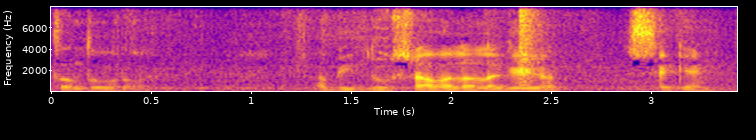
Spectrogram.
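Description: A man's fairly low voice, fairly slow and fairly even in intonation, over clear background noise

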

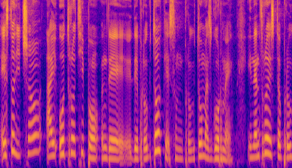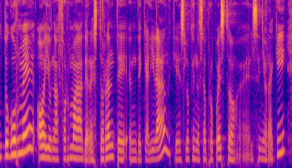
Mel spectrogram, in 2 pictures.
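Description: A woman with a French accent and a dark, mellow tone talks at a moderate pace with hardly any pauses against a quiet background. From France. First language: French (speaking Spanish). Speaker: landscape architect and wine tourism expert; panel expert. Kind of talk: panel discussion. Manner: halting. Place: hall. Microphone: handheld.

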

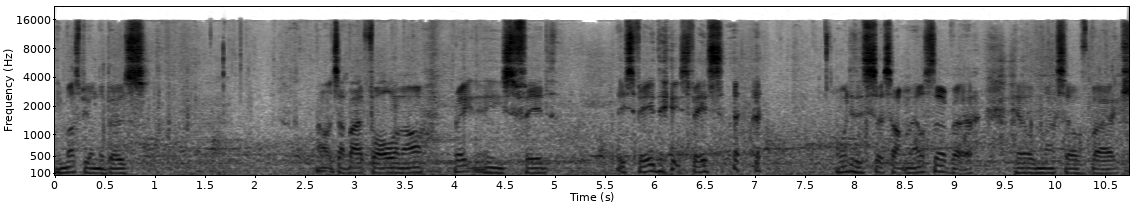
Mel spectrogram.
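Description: In a Scottish accent, a man talks at a fairly slow pace over loud background noise. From Scotland. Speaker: gaming streamer. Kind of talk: let's play commentary. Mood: amused, joking. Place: home room.

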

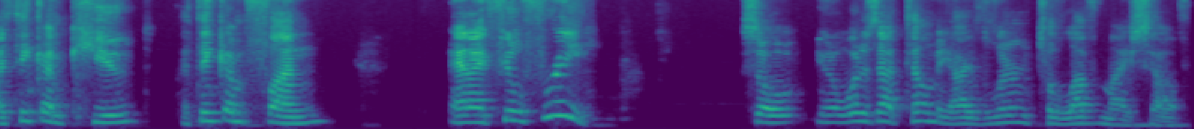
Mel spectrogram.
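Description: This man talks at a fairly slow pace with long, frequent pauses, his pitch high and his intonation lively. The background is quiet. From Montreal, Quebec. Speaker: former Zen monk, personal development coach; personal development coach. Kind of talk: interview conversation. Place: studio. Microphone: video call.

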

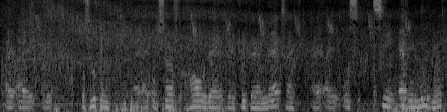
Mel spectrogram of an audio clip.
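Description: Very slow speech in a Flemish accent, with fairly even intonation. Loud background noise runs underneath. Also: man, fairly high pitch for a man. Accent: Flemish Dutch accent in English. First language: Dutch. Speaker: video blogger and life coach; video blogger, life coach. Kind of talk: motivational vlog monologue. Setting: outdoors at home. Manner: halting, many fillers and repetitions; relaxed. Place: garden. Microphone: phone near.

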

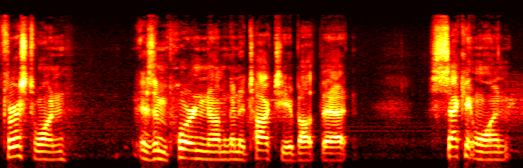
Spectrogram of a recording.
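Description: Against light background noise, a man speaks at a moderate pace. His pitch varies in an ordinary way. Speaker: daily vlogger. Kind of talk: casual vlog chat. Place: home room. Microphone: webcam.

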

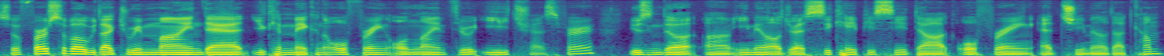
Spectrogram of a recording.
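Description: A normal speaking voice from a man, fairly low in pitch with ordinary variation, at a moderate pace, in a dry, close sound with no echo. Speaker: church service leader. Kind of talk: prayer and announcements. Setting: church.

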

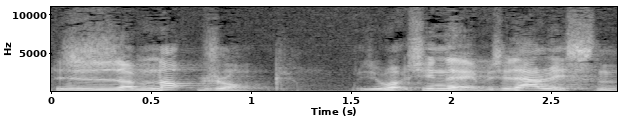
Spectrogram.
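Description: A man speaks with a Lancashire accent. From northern England. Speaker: stand-up comedian. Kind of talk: stand-up comedy routine. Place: stage.

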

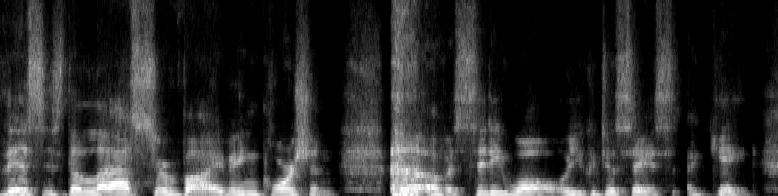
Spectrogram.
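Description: A man's hoarse, put-on character voice, fairly high in pitch, at a moderate pace.

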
